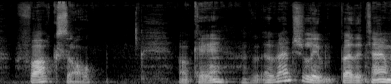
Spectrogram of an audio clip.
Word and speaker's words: forecastle: the forecastle but i've been corrected it's actually pronounced foxhole okay eventually by the time we get through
